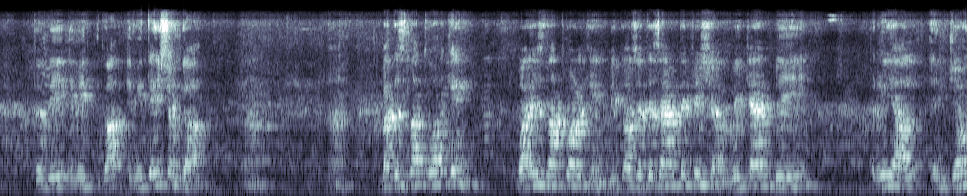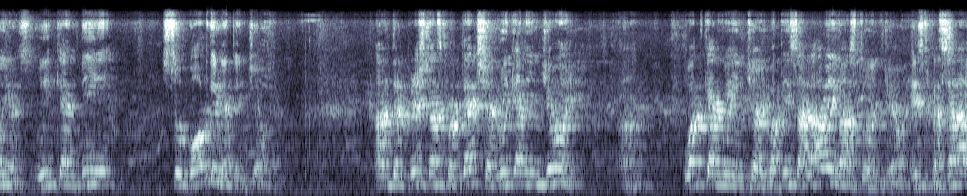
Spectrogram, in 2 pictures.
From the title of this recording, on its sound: Lecture tonight in the Ratha Yatra festival in Georgetown Guyana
